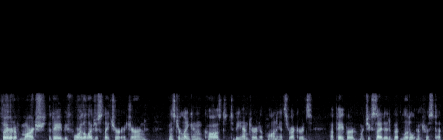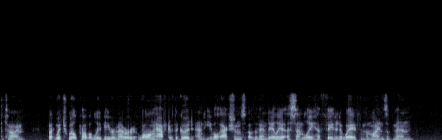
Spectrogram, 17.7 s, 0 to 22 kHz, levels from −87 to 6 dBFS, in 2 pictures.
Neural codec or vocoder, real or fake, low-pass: vocoder, 22.05 kHz, 80 mel bands, HiFi-GAN; fake; 7.2 kHz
